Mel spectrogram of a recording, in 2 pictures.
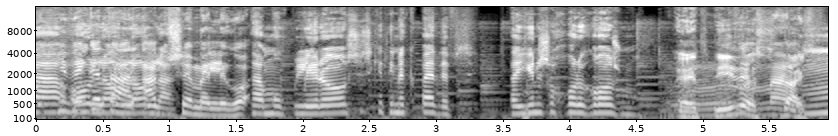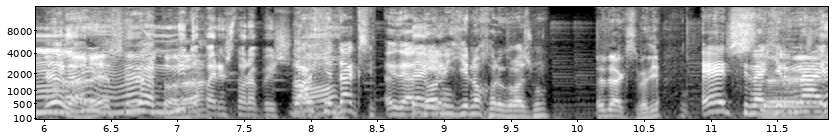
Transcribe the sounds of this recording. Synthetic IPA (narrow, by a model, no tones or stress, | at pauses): oiðeɐɐɐusemeliɣoθɐmupliɾo̞siscet̪inekpe̞ðe̞fsi̥ | θɐʝiniso̞xoɾiɣo̞zmu | eiðesd̪ɐkienɐɾesiɐoit̪opeɾnist̪o̞ɾɐpisoçiend̪ɐksiɐðoniʝinioxo̞ɾiɣo̞zmu | end̪ɐksipeðjɐet͡sinɐiɾnɐj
